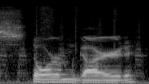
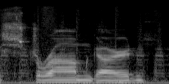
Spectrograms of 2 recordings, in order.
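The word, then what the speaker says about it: Stromgarde: I pronounced this as Storm Guard for about 15 years before I realized it's actually Strom Guard.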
